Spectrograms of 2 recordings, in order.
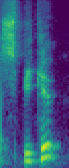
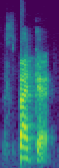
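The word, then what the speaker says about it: Spekit: Currently, she is at, am I saying it right? Speak It? Is that right? Close, Spec It. Spec It. Oh, I'm so close.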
